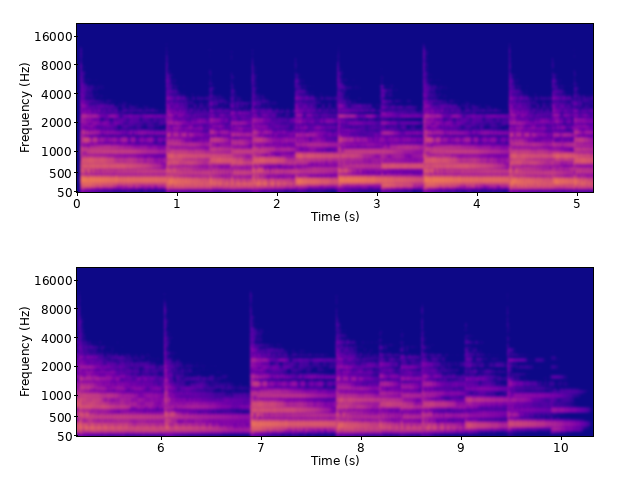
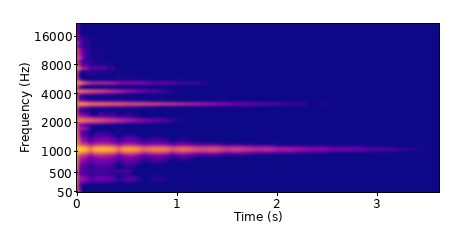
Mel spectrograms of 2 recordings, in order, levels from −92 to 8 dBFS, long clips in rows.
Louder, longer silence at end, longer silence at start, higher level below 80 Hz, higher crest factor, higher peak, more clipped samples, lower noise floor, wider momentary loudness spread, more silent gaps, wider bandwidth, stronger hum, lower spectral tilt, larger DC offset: second, -34 LUFS vs -16 LUFS; second, 0.3 s vs 2.5 s; about the same, 0.05 s vs 0 s; about the same, -86 dBFS vs -86 dBFS; about the same, 16 dB vs 20 dB; second, -18 dBFS vs 0 dBFS; neither; second, -58 dBFS vs -87 dBFS; second, 17 LU vs 24 LU; neither; second, 5.8 kHz vs 10 kHz; neither; first, -8.5 dB/octave vs 6 dB/octave; neither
